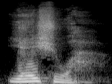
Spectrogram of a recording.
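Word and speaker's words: ישוע: 그런데 이게 헬라식 발음은 뭐일까요? 예슈아.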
